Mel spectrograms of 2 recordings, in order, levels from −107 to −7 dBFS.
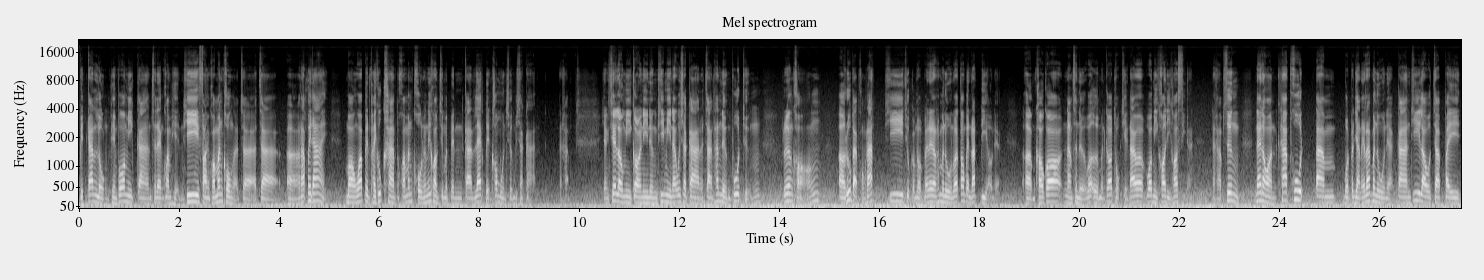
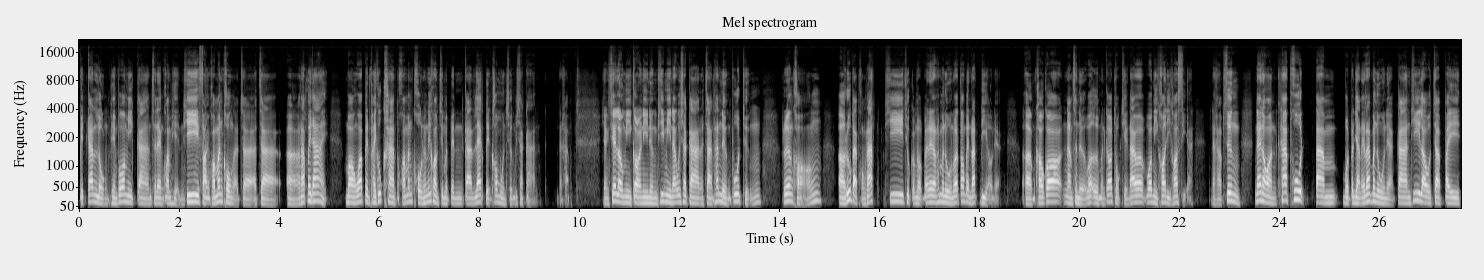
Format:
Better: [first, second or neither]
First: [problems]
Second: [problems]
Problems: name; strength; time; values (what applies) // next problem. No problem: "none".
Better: second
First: low rumble; faint; throughout; 25 dB below the speech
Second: none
